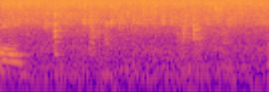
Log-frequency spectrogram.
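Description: Food sautéing in a pan, a steady sizzle with a couple of faint clicks as more food is pushed in off a cutting board.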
